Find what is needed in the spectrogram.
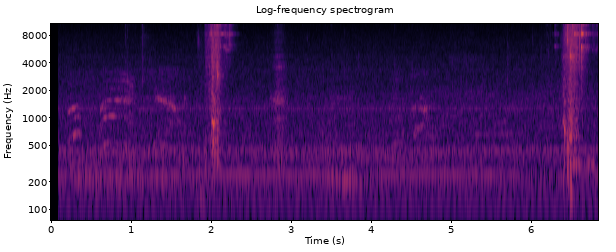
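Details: Mini chihuahua, filmed on an iPhone during a sneezing attack, gives a few sharp, explosive sneezes amid soft whimpering in a quiet room.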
